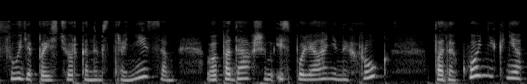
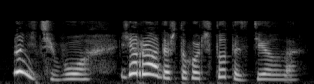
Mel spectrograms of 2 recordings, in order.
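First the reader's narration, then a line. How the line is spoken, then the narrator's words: Sighing to herself. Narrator (Russian): вздохнула она про себя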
